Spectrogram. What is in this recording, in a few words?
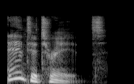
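"antitrades", British English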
